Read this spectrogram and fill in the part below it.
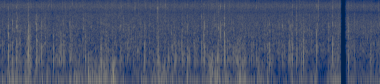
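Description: Heavy rain falls on a bypass road, a steady dense hiss of drops striking the surface, low in level and unbroken apart from a momentary dropout near the end.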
